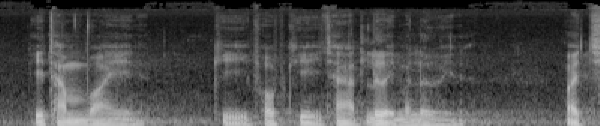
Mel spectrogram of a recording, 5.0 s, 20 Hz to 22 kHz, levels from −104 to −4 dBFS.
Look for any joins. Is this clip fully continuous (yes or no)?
no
